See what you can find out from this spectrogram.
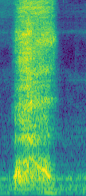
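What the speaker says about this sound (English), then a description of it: "I did not mean to sneeze at the phone." A single sharp sneeze, close and sudden, rising out of near silence and fading quickly.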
